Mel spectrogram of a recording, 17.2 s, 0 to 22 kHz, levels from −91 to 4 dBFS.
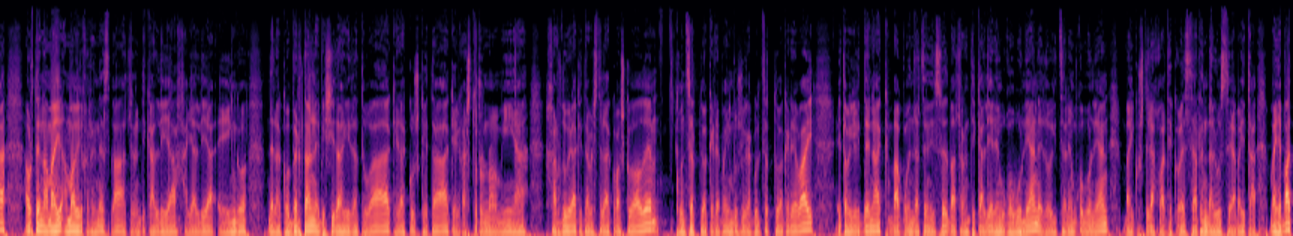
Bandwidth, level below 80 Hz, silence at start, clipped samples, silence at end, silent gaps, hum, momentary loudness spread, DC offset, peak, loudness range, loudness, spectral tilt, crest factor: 9.4 kHz; -26 dBFS; 0 s; under 0.1%; 0 s; none; none; 8 LU; under 0.1%; -2 dBFS; 2 LU; -20 LUFS; -8 dB/octave; 16 dB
